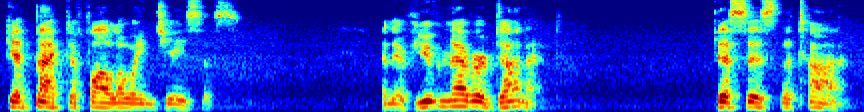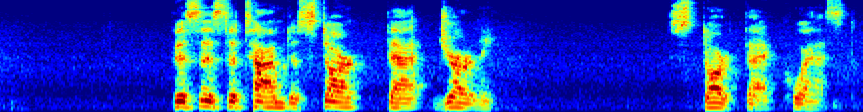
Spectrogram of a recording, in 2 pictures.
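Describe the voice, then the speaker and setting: Male preacher, 60s. Sermon and prayer, deliberate short phrases, unhurried pace, firm bright tone. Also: mid-range voice. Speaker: pastor. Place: indoor room with a cross, small chapel or office.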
